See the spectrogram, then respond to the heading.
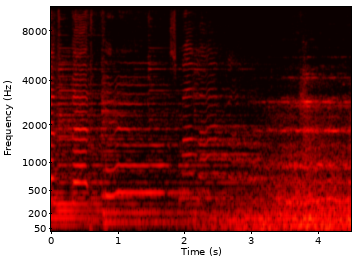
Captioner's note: footsteps tapping and chain rattling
